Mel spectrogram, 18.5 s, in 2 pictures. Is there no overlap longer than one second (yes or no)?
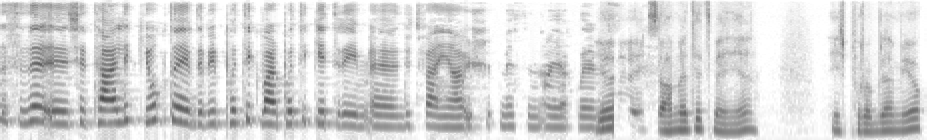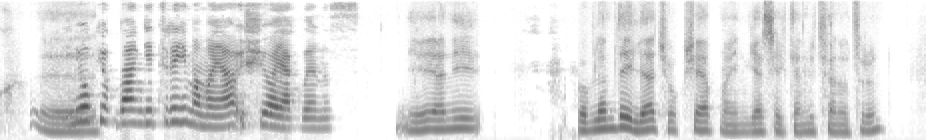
yes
